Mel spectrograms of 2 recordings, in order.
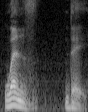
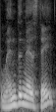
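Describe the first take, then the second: First: The middle d is silent, two syllables. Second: Every letter is sounded, including the middle d. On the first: The speaker calls it right. "Wednesday 이렇게밖에 되지 않는 것 같다가" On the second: The speaker calls it wrong. "웬드네스데이 전혀 나오지 않는 거예요"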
